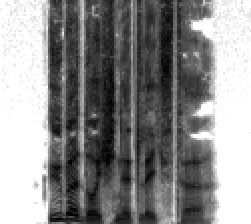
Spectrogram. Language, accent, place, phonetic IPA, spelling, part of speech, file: German, Germany, Berlin, [ˈyːbɐˌdʊʁçʃnɪtlɪçstə], überdurchschnittlichste, adjective, De-überdurchschnittlichste.ogg
- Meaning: inflection of überdurchschnittlich: 1. strong/mixed nominative/accusative feminine singular superlative degree 2. strong nominative/accusative plural superlative degree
